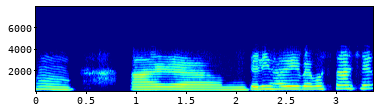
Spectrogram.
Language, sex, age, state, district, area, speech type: Bengali, female, 18-30, West Bengal, Uttar Dinajpur, urban, conversation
